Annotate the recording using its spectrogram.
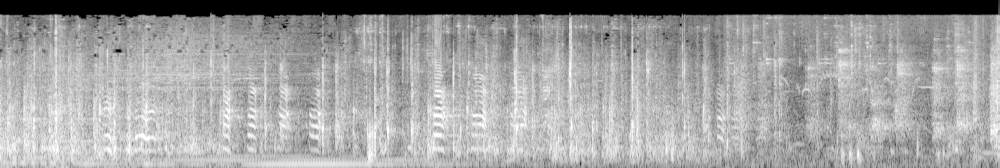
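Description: Cart horse's hooves clip-clopping on cobblestones as it walks, a run of sharp knocks through the whole stretch.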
